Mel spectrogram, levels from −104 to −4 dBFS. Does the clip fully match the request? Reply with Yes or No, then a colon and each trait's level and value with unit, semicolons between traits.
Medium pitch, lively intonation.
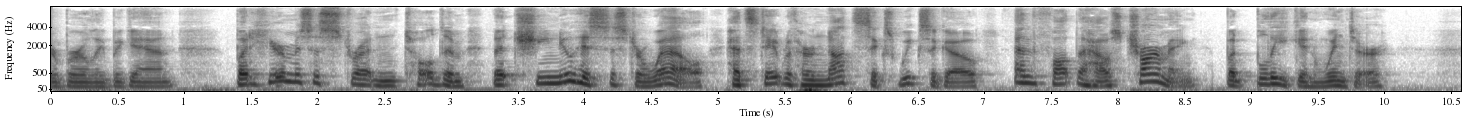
Yes: medium, 145 Hz; wide, 6.4 semitones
